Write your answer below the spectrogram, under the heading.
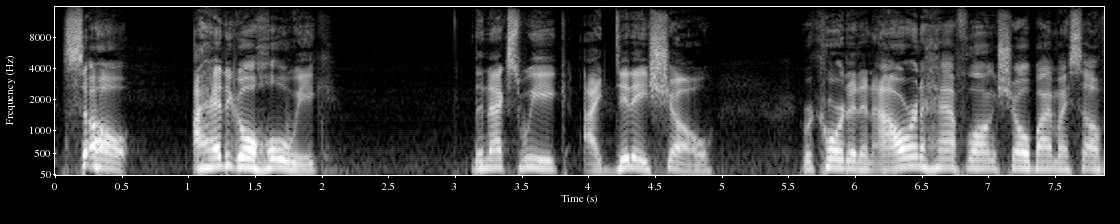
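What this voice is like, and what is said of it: Rough, scratchy, partly lost voice. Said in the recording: “lose my voice ... It's still a little rough, if you can't tell. It sounds a little scratchy ... It's better than it was yesterday”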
